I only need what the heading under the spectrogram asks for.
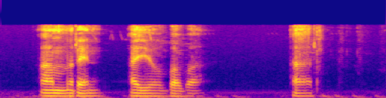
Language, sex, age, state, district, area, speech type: Santali, male, 30-45, West Bengal, Purulia, rural, spontaneous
